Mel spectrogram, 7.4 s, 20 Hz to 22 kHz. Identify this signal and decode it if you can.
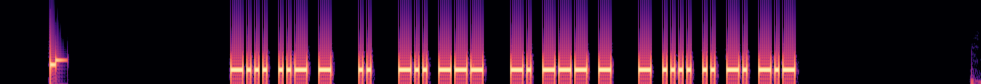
Morse code, heard as a keyed tone, about 40 wpm, 700 Hz. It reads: BUT I DO NOT THINK
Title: Sets of 5 Words 40wpm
